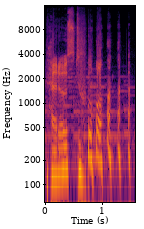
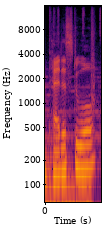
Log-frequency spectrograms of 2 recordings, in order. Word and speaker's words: pedestal: you and your world pronunciations, Mrs. Pedostool. Pedostool. There's no pedos to be had here. A pedestal. What's the proper pronunciation as far as I'm concerned?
